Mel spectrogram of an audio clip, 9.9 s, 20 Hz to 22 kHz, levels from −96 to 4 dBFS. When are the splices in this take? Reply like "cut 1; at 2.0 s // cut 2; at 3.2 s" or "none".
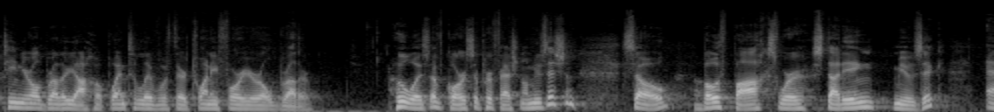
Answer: cut 1; at 6.9 s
